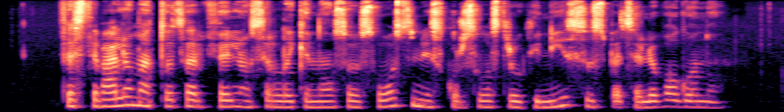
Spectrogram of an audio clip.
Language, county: Lithuanian, Marijampolė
